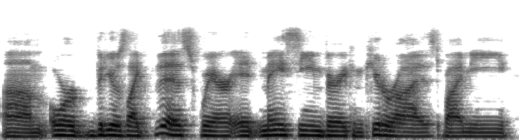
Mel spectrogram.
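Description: Slow-talking young man, dull lo-fi sound. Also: medium pitch. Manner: rambling, self-correcting, filler-heavy; says he gets monotone when scripted. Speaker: channel host. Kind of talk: unscripted casual vlog. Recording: dull lo-fi audio.

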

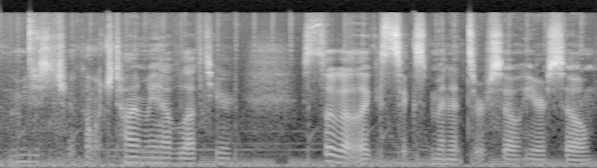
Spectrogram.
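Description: A man with a creaky, medium-pitched voice hosts a gaming video, offering casual let's play commentary. He rambles and talks to himself the whole time he plays.

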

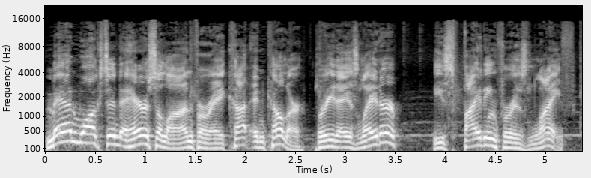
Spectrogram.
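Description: A man's voice: mid-range voice, very animated, normal speed, fairly bright tone. A man reading a scripted narration of a news story in a dramatic storytelling manner. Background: faint background music.

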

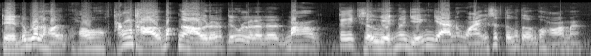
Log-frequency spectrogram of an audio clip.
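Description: A man with a Southern Vietnamese accent narrating a ghost story in an animated, dramatic way, often repeating words as he builds tension. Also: on the high side, fast, a little hiss or hum. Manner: animated, dramatic, repetitive stammering.

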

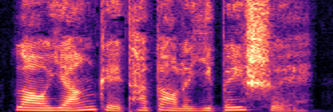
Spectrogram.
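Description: A woman narrating a family drama story in a scripted, expressive reading. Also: low voice, moderate pace, no room sound, studio quality.

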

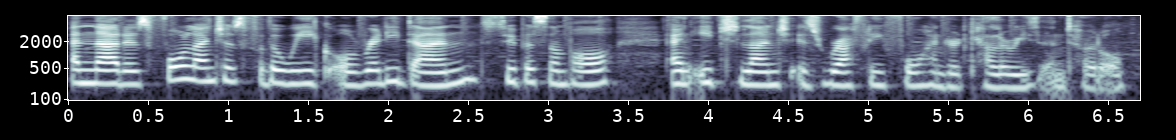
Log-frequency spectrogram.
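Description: Calm woman explaining meal prep. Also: medium pitch, moderate pace, soft background music. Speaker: cooking channel host. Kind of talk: instructional voice-over.

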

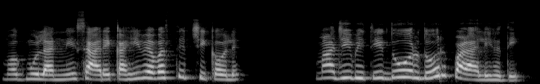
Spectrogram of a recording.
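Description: A woman narrating a story for an audiobook in a gentle, expressive way. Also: high-pitched, a little slow.

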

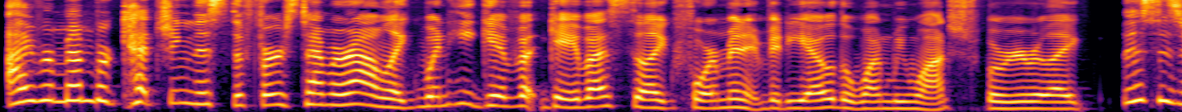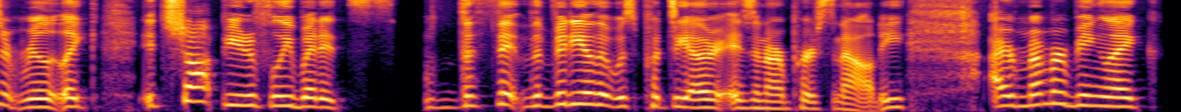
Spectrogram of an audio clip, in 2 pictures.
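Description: A young woman co-hosting a podcast in casual chat, animated and chatty, filling with "like" and swearing casually. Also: fairly high pitch, fast, dry recording, studio quality. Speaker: podcast co-host.

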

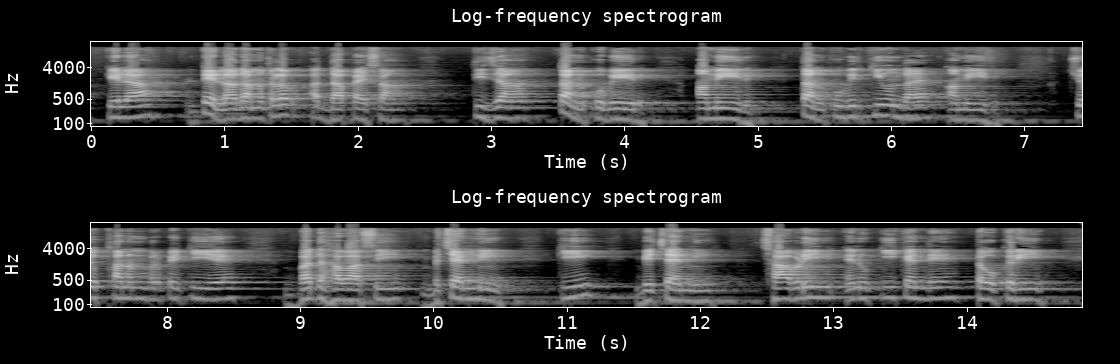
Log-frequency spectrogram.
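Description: Guy teacher doing a word list, asks then answers himself, says stuff twice, echoey room w long reverb. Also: mid-range voice. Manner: repeats each meaning twice. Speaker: Punjabi teacher. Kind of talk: vocabulary lesson for pupils. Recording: roomy echo with long reverb.

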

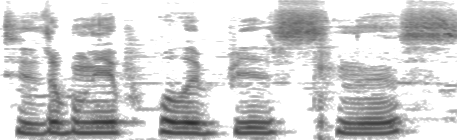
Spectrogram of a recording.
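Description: A woman's voice: high-pitched, completely flat delivery, moderate pace, creaky, mellow, dry recording, studio quality. A young woman giving casual gameplay commentary, chatty and easily frustrated, talking straight to her viewers. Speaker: gaming video creator.

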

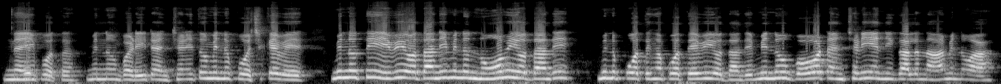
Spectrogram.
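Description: A woman plays a fretful older mother-in-law with a Punjabi accent. Her voice is high and anxious, and she pleads and worries over her family in a village drama. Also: fairly quick, fairly bright tone. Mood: pleading. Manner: pleading, worried, calls others "putt".

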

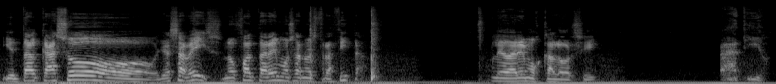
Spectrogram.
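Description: A man with a Spain Spanish accent giving let's play commentary, excitable and swearing and shouting at the game. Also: fairly high pitch, measured pace, long pauses, noisy background. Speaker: gaming YouTuber. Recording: game music and sound behind voice.

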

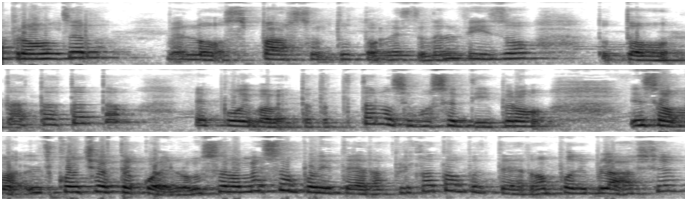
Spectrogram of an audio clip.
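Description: A woman with a fairly high but darkish-toned voice is clearly congested with a cold, her speech nasal, pinched, and stuffed-up. In her home bathroom she chats casually as a beauty vlogger in a makeup vlog, rambling and often repeating words and phrases.

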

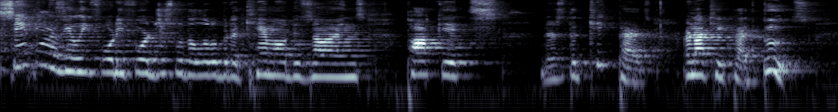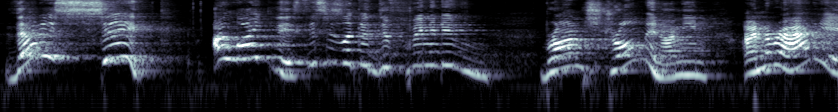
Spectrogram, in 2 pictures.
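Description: Excitable, shrieking unboxing woman in echoey room. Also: mid-range voice. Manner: excitable, bursts into yelling and squeals. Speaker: toy collector vlogger. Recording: roomy echo, faint background noise.

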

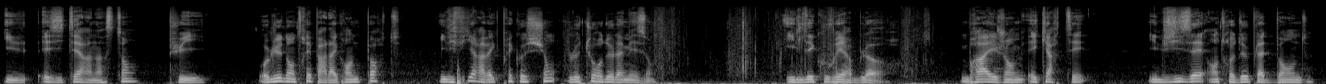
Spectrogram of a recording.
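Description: Male narrator, audiobook reading, lowish voice, measured. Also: a little hiss or hum. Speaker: audiobook reader. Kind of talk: scripted narration.

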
